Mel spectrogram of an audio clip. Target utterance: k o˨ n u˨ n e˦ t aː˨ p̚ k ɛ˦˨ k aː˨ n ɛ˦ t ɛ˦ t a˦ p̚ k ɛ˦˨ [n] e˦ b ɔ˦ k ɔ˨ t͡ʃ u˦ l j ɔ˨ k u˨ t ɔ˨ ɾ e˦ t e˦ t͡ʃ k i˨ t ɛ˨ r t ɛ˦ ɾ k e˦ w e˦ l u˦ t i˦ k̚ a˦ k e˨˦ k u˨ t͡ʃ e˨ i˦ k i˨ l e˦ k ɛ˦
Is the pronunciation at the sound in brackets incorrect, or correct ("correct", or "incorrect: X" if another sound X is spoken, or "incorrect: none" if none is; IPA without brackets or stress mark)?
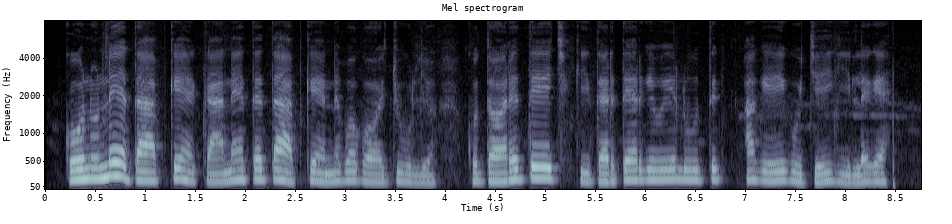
correct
